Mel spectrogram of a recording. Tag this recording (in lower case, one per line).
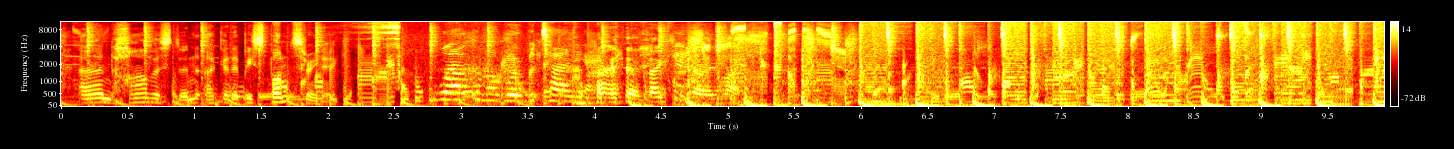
speech
music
